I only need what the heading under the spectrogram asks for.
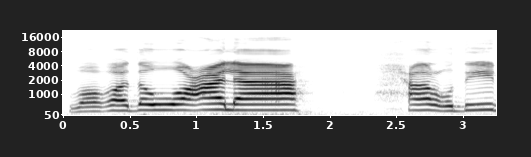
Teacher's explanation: کیونکہ واو ساکن سے پہلے زبر آ گیا ہے، اس وجہ سے اس کو واو لین کہیں گے، اور واو لین کو بغیر کھینچے اور بغیر جھٹکا دیے ہوئے نرمی سے ادا کرتے ہیں۔ تو ایسے پڑھیں گے وغدوا علی حرد، یہاں تنوین پر غنہ اس وجہ سے کریں کیونکہ تنوین کے بعد حروف ہلکی جو کہ 6 ہیں، حمزہ، ہا، عین، ہا، غین، خا میں سے کوئی لفظ نہیں آیا۔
